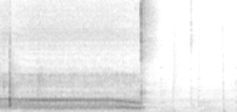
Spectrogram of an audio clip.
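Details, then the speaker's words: DeLonghi PrimaDonna Elite Experience coffee machine after repair, first start: steady high pump hum with sharp solenoid valve clicks, then soft ticking as it heats; normal, healthy start-up. "solenoid valves are firing , you can hear the heating ."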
